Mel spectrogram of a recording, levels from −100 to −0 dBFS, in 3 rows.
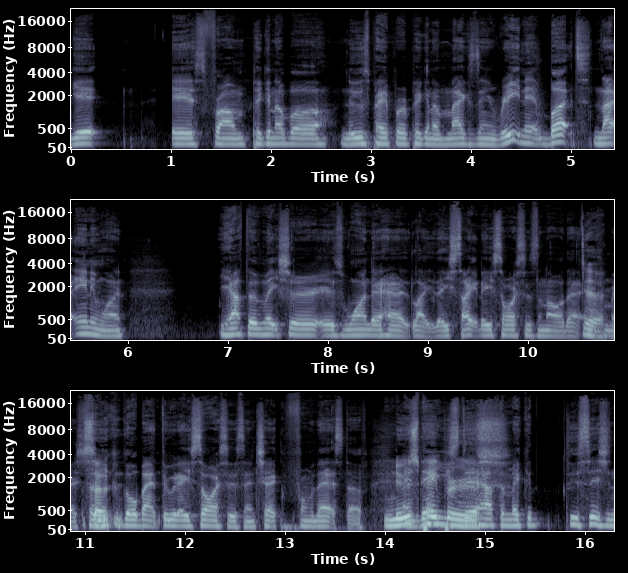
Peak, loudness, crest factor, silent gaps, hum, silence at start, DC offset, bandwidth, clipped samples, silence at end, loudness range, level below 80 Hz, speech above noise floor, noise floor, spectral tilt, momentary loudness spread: -14 dBFS; -35 LUFS; 20 dB; none; none; 0 s; under 0.1%; over 20 kHz; under 0.1%; 0 s; 6 LU; -60 dBFS; 46 dB; -80 dBFS; -5.5 dB/octave; 12 LU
